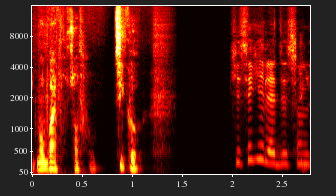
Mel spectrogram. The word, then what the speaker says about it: Psyho: mon pseudo c'est un ça se prononce avec un K c'est un psycho c'est avec un H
